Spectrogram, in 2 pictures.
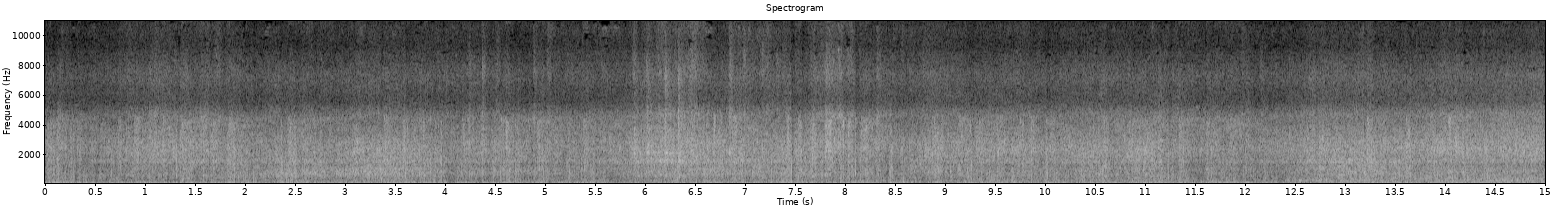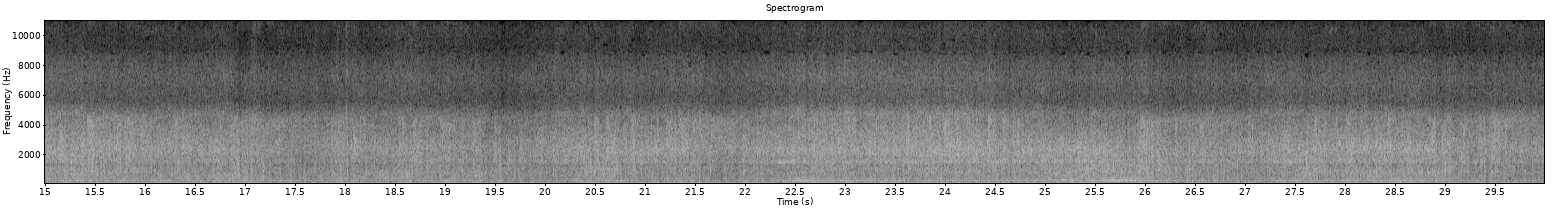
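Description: Sri Lankan passenger train running fast, heard from an open coach window: steady rumble of wheels on rail with rushing wind.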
